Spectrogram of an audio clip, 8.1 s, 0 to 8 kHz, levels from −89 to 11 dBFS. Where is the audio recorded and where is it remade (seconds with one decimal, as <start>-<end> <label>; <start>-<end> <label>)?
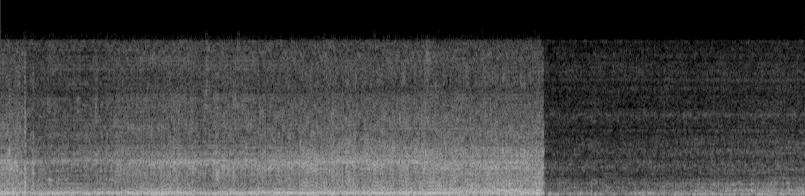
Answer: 0.0-8.1 remade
